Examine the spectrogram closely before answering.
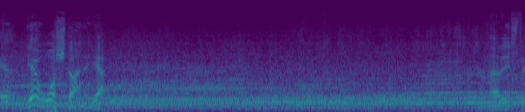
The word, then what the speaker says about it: Warsteiner: Here's the Warsteiner. And Castrol. Is that how you say it? Yeah, Warsteiner, yeah.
